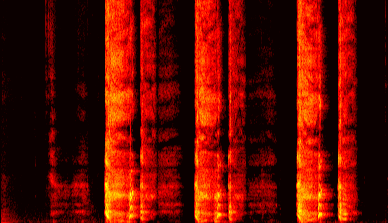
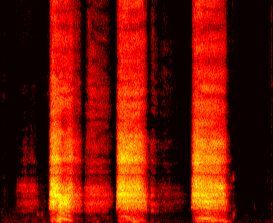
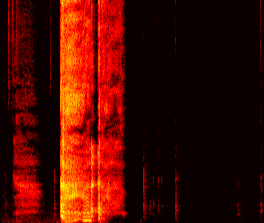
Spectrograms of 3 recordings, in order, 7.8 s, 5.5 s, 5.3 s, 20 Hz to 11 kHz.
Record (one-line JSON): {"three_cough_length": "7.8 s", "three_cough_amplitude": 32768, "three_cough_signal_mean_std_ratio": 0.35, "exhalation_length": "5.5 s", "exhalation_amplitude": 32768, "exhalation_signal_mean_std_ratio": 0.48, "cough_length": "5.3 s", "cough_amplitude": 32768, "cough_signal_mean_std_ratio": 0.29, "survey_phase": "beta (2021-08-13 to 2022-03-07)", "age": "65+", "gender": "Female", "wearing_mask": "No", "symptom_cough_any": true, "smoker_status": "Ex-smoker", "respiratory_condition_asthma": false, "respiratory_condition_other": false, "recruitment_source": "Test and Trace", "submission_delay": "1 day", "covid_test_result": "Positive", "covid_test_method": "LFT"}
